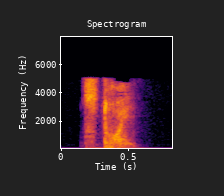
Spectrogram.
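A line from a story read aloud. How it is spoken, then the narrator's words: Barely audible whisper. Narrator (Russian): едва слышно прошептал я напарнику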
